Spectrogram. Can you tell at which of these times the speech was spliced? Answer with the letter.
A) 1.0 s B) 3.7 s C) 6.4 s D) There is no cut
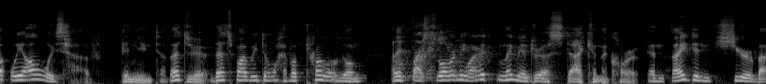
B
